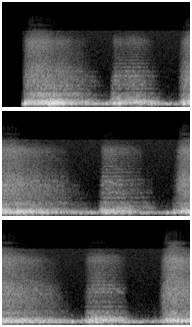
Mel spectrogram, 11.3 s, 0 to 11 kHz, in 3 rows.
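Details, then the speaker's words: Simulated normal breath sounds from a black Labrador veterinary training mannequin (K9 vet trainer) at the stethoscope site: soft, even breathing at about 18–20 breaths a minute. "so if I would go into the breathing and you can then look okay where do I need to be placing my stethoscope for the breathing and this is just the sound of the normal breathing for the"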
